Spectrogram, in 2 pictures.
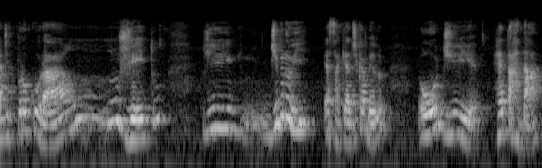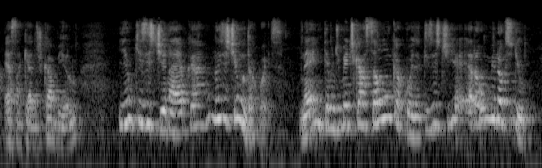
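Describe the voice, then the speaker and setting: A man in his fifties speaks as a dermatologist recounting his own experience, often restarting his sentences. His voice is high and mellow. The sound is dull and echoey, as if from a bare room. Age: 50s. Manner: chatty, self-correcting, frequent restarts. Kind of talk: personal story to camera.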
